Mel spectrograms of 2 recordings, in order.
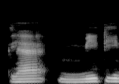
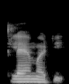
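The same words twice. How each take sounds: First: कैलेमिटी with a long, stressed "mee": kla-MEE-tee; mispronounced. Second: कैलेमिटी as kuh-LAM-uh-tee, short unstressed "muh"; correct pronunciation. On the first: Teacher showing students how not to read it, mispronounced कैलेमिटी with long MEE. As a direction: draw out the middle of कैलेमिटी into a slow "MEE". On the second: Teacher modelling the word for students, correctly pronounced कैलेमिटी, kuh-LAM-uh-tee. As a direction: stress "LAM" in कैलेमिटी, keep the ending short. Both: Shown as a demonstration. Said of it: "कैलेमिटी नहीं पढ़ना".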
